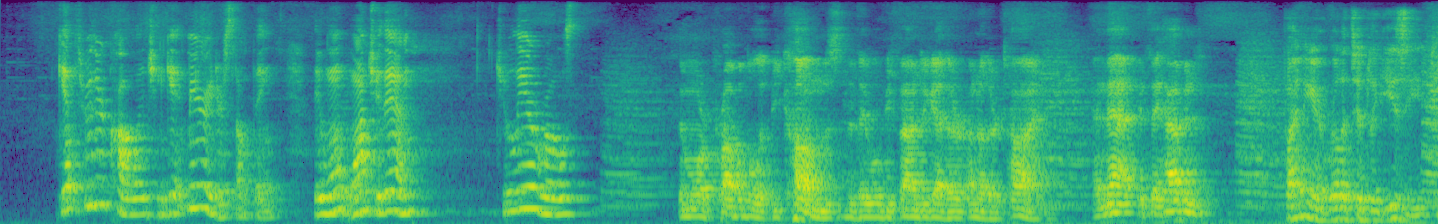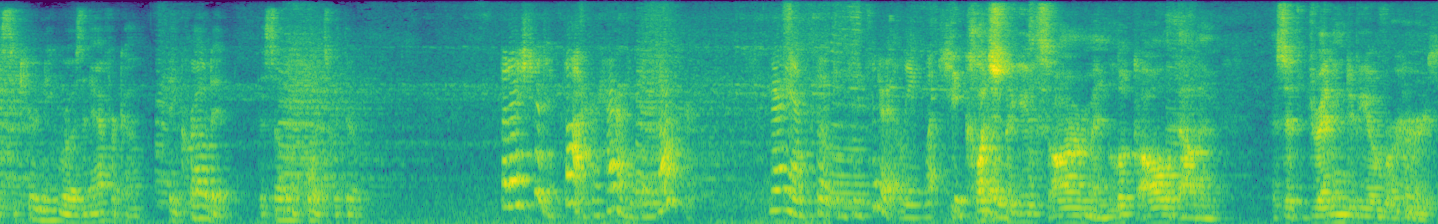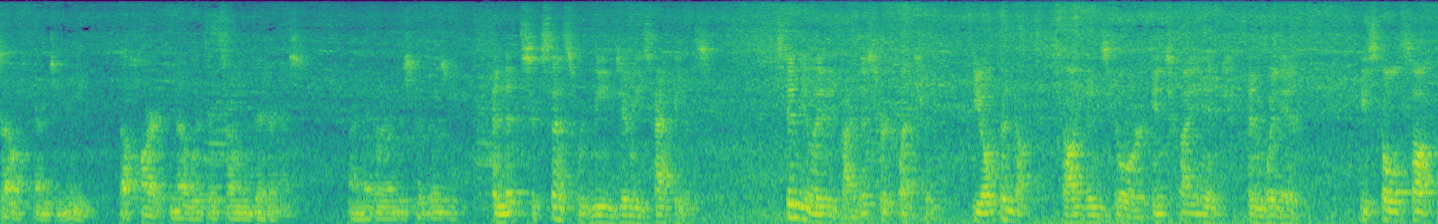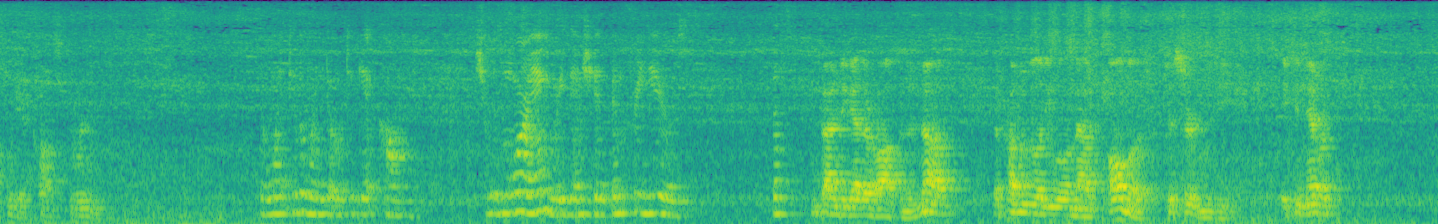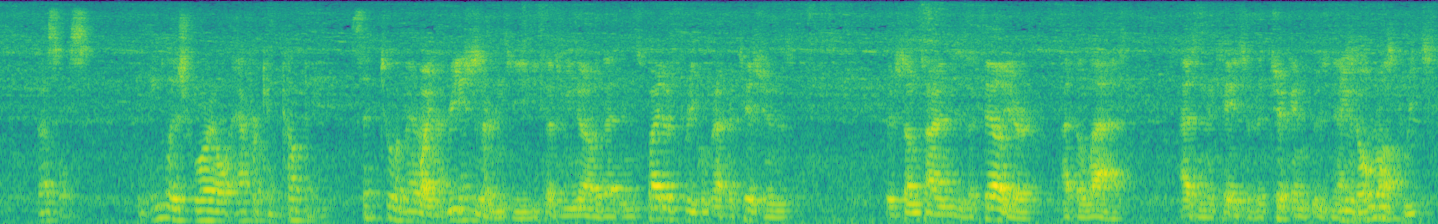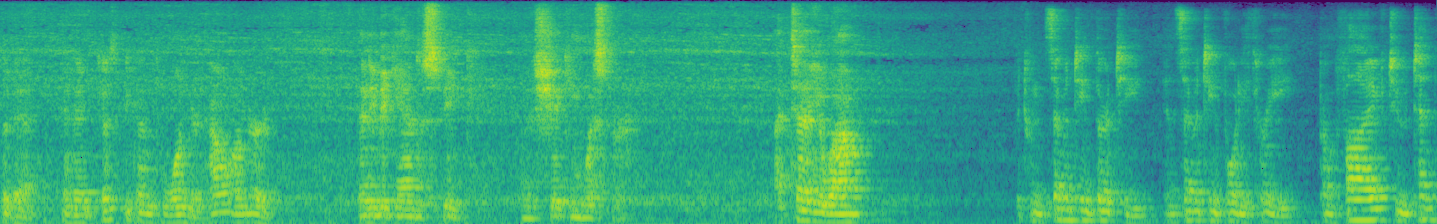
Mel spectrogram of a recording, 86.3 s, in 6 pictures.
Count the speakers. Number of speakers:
seven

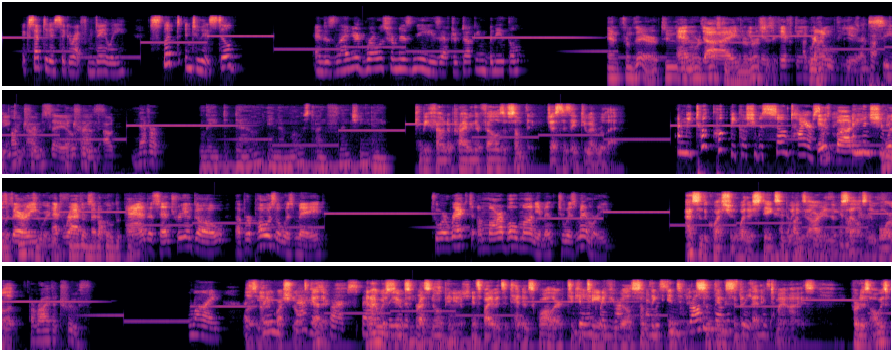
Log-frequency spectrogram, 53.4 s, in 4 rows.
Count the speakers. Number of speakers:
nine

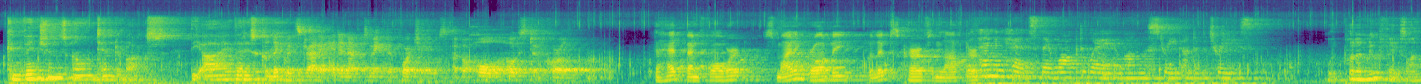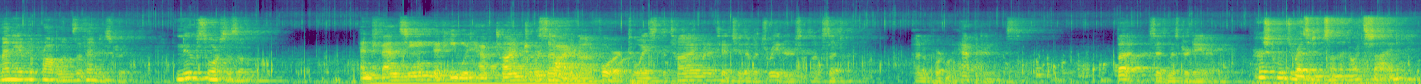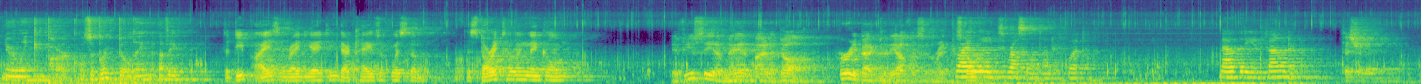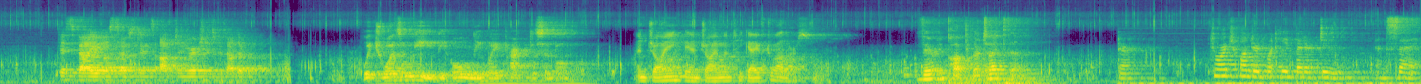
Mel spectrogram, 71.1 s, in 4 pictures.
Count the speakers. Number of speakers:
seven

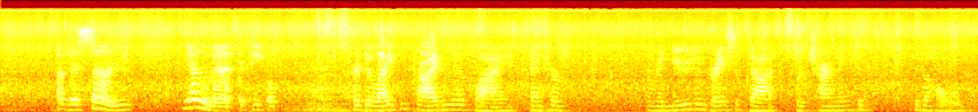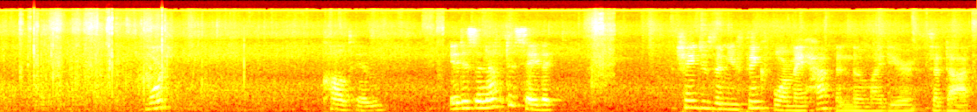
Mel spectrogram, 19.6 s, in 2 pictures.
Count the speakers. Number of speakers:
two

